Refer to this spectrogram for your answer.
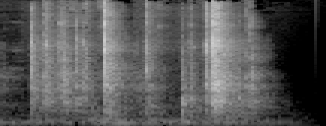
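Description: Keys fumble and jingle in a few irregular metallic rattles, ending with a louder, heavier click of the heavy old lock of a massive old wooden door turning. No one speaks.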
